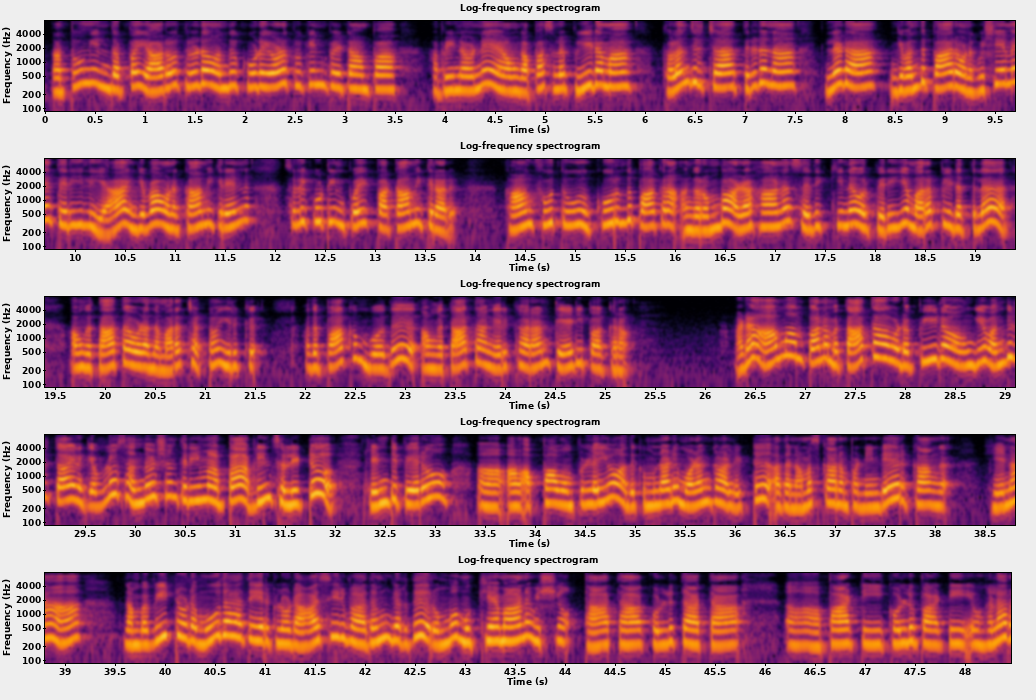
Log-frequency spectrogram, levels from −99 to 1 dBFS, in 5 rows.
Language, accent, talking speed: Tamil, native, 115 wpm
